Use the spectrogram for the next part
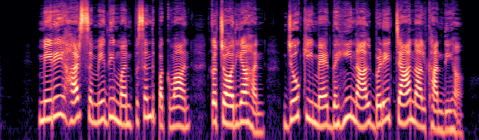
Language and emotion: Punjabi, neutral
